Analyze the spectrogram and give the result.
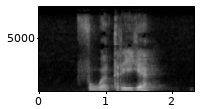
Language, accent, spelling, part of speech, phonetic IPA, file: German, Austria, Vorträge, noun, [ˈfoːɐ̯tʁɛːɡə], De-at-Vorträge.ogg
- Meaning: nominative/accusative/genitive plural of Vortrag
